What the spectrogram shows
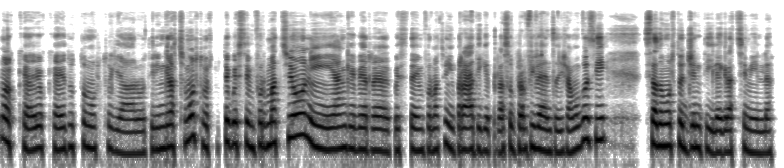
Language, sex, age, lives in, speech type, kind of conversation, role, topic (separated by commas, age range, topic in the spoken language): Italian, female, 30-34, Italy, read, expert-assistant, asker, Come si formano i vulcani?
